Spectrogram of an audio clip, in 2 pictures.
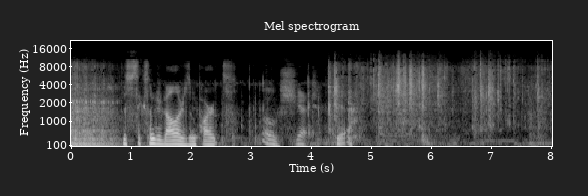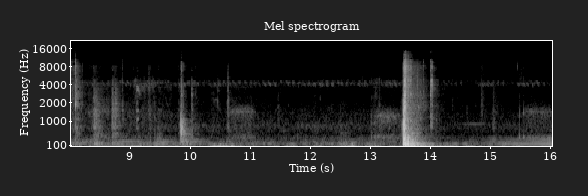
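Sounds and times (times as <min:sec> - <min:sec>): tools clicking on wooden trusses: 0:04.0 - 0:09.0
loud sharp thump: 0:13.6 - 0:14.1.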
